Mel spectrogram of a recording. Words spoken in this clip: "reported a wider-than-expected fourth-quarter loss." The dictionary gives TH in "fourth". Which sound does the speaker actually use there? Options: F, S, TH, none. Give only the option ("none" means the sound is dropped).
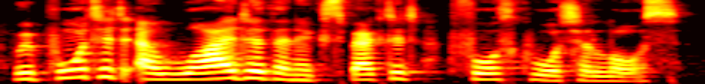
TH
